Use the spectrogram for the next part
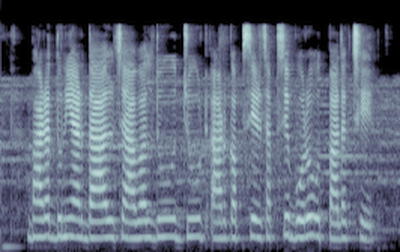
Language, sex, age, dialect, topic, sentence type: Magahi, female, 41-45, Northeastern/Surjapuri, agriculture, statement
